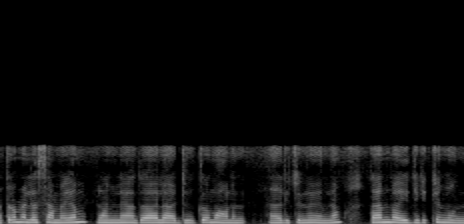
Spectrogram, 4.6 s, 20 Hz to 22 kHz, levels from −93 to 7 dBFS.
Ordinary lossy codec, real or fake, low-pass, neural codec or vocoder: none; fake; none; codec, 16 kHz, 1 kbps, FunCodec, trained on Chinese and English, 50 frames a second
